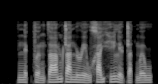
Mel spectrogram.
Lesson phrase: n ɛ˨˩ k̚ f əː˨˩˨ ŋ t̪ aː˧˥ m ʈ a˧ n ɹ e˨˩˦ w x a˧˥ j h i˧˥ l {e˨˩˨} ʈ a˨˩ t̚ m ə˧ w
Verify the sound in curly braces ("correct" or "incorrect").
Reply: correct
